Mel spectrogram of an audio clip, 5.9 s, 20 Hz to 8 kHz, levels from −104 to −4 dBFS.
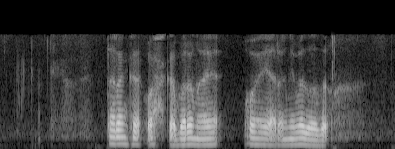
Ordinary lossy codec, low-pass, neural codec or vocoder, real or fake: AAC, 16 kbps; 7.2 kHz; none; real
